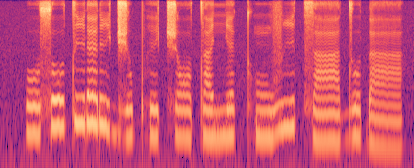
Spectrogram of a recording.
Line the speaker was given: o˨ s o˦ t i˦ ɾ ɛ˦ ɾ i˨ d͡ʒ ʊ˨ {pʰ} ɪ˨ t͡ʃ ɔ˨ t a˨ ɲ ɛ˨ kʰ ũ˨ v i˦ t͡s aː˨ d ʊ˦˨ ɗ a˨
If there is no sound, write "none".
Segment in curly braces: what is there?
pʰ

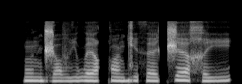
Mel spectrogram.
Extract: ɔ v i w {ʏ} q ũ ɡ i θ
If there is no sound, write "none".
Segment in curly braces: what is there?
ɛ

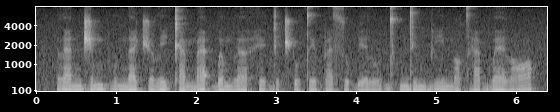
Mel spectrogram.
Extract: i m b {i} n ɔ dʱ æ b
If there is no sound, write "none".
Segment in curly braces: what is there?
i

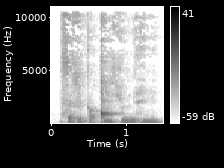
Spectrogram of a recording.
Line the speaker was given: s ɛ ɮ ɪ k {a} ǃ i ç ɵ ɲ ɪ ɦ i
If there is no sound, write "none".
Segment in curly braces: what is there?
ɑ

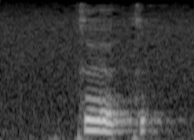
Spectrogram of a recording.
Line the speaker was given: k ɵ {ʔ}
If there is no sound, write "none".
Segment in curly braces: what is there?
k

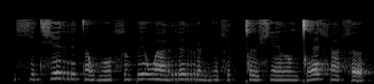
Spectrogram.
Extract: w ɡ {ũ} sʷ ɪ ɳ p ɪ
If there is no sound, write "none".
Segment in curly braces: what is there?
ũ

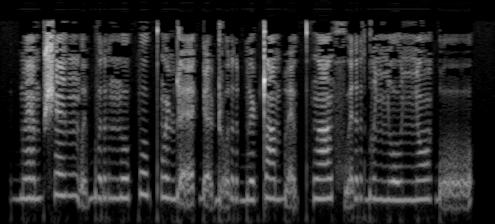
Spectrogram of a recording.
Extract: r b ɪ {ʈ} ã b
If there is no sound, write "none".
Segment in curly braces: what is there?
ʈ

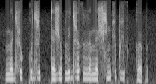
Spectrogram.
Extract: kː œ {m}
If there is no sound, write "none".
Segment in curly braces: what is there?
p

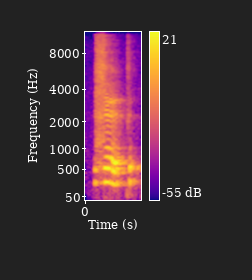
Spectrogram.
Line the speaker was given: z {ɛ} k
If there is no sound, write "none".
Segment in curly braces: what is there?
ɛ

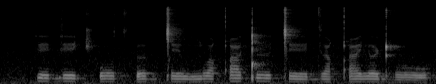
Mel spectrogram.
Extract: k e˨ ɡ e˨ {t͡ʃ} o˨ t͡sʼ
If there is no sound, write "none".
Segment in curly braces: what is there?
t͡ʃʼ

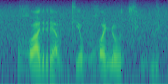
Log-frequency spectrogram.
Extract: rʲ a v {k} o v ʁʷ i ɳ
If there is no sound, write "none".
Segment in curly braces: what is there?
tʲ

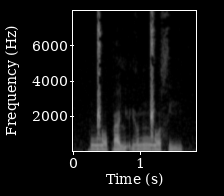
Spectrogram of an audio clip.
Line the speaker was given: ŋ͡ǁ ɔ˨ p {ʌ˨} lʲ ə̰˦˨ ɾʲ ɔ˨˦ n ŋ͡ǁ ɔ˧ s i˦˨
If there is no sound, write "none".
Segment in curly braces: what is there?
a˨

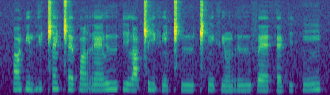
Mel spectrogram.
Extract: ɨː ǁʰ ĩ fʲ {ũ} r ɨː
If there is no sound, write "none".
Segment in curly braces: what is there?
õ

